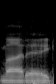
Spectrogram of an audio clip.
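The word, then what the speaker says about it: Mareg: His name is Marg. His name is spelled like Marage. It's M A R E G. Yeah, but there's an I in there somewhere. But but it said like M egg and like I said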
